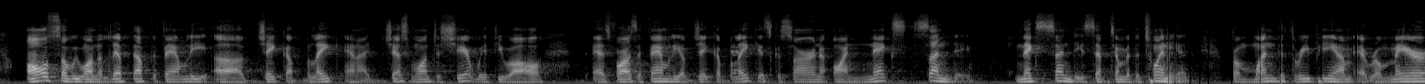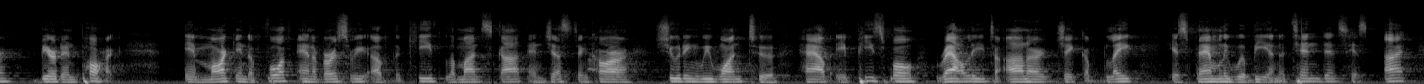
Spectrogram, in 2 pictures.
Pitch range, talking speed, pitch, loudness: 115-135 Hz, 170 wpm, 125 Hz, -31 LUFS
